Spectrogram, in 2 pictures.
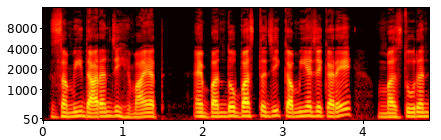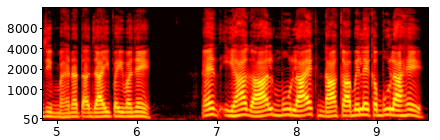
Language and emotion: Sindhi, angry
